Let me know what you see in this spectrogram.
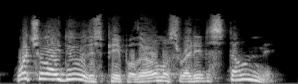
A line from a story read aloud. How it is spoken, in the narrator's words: he cried out to the Lord saying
